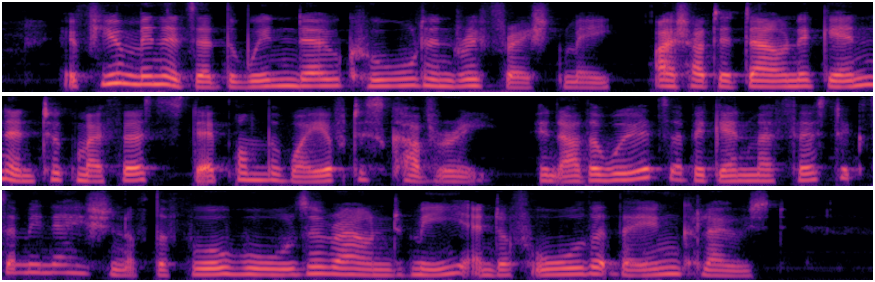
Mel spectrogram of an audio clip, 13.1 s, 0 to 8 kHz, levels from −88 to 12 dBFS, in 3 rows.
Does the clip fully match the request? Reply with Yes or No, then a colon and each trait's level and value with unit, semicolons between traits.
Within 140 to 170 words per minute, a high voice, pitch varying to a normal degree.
No: fast, 205 wpm; high, 200 Hz; average, 3.1 semitones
